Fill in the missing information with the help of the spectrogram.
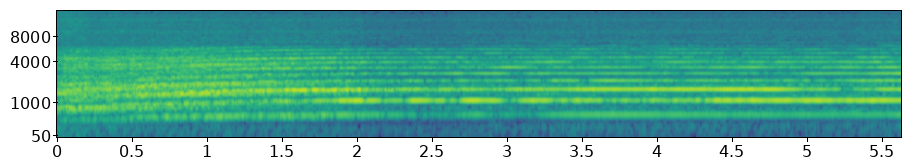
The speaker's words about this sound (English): Ring the alarm.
